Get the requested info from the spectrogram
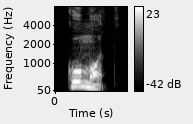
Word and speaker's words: kumot: And that is kumot. Kumot. Kumot. Kumot is spelled as K-U-M-O-T.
